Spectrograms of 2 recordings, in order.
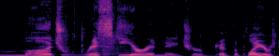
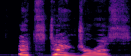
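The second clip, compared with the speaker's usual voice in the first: shrill, very loud, high announcer shout; 13 semitones higher, 11 dB louder than usual. Recalling a racing game's car select, imitating an announcer yelling. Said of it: "using exactly this tone".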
